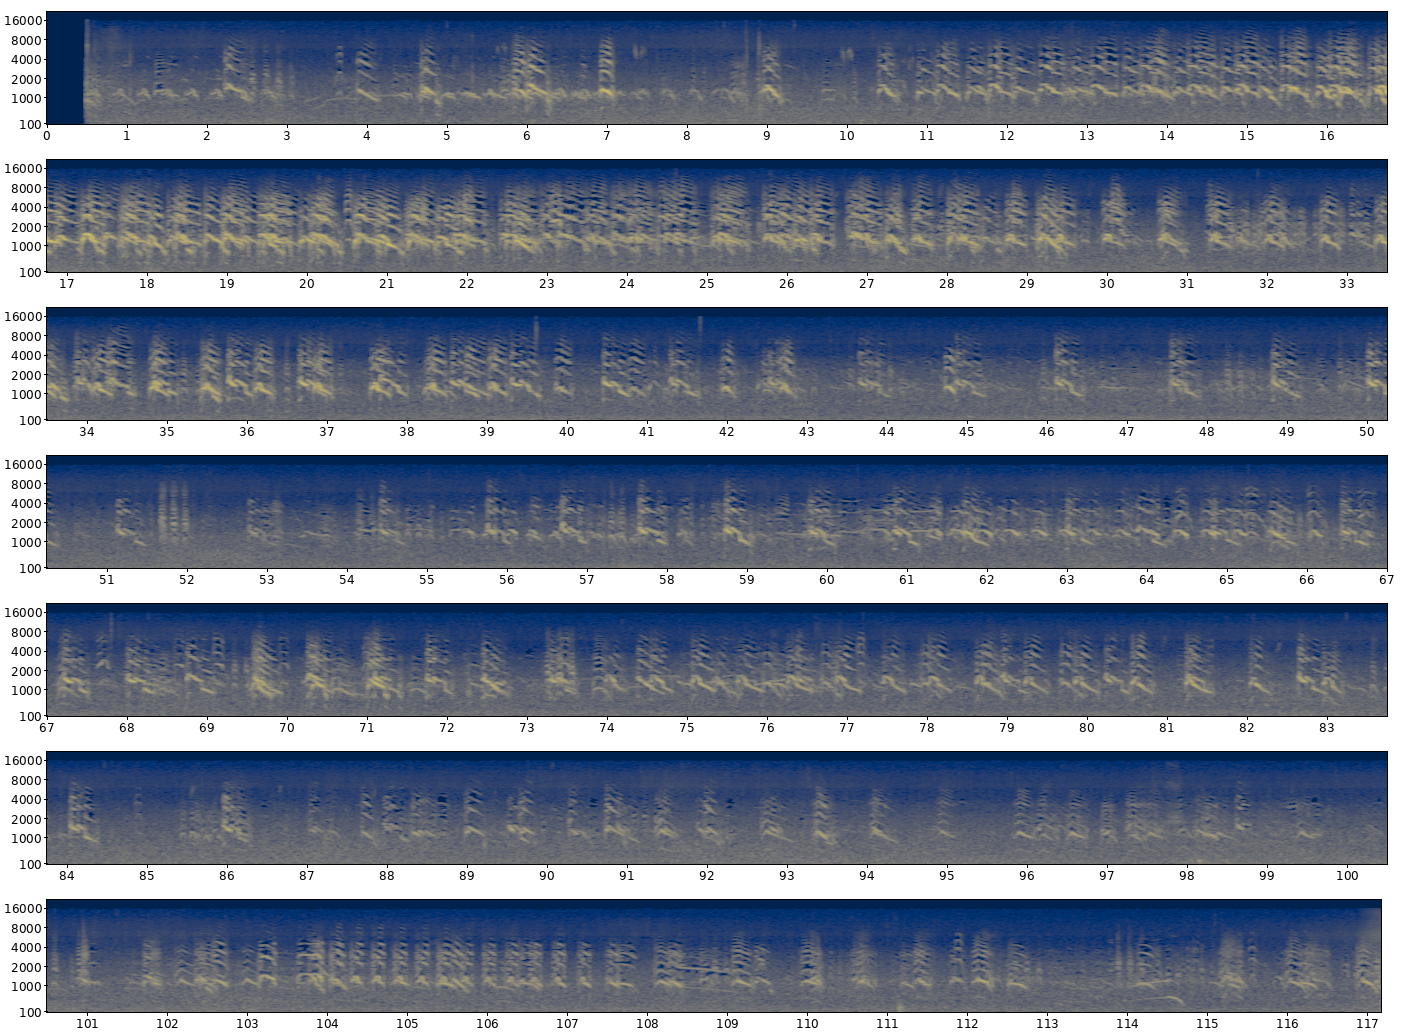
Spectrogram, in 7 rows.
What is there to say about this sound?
KD4584QX
XY recording ( Aaton Cantar X, Neumann 191 ) of 2 types of Seagulls. The Larus argentatus & Larus fuscus graellsii.
this is the second, a bit more defined.
ameland, seagulls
